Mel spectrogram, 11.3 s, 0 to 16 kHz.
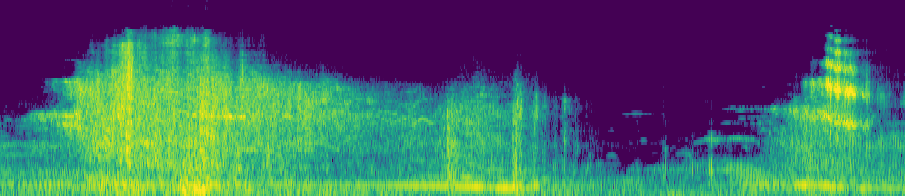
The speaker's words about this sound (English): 100 feet from my microphones on the retaining wall, a car spin.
